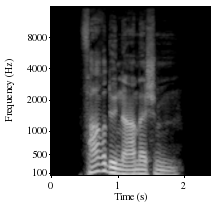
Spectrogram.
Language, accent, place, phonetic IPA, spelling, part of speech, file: German, Germany, Berlin, [ˈfaːɐ̯dyˌnaːmɪʃm̩], fahrdynamischem, adjective, De-fahrdynamischem.ogg
- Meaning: strong dative masculine/neuter singular of fahrdynamisch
